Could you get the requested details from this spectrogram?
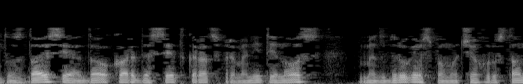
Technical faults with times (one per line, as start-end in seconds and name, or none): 0.00-5.23 MP3 compression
